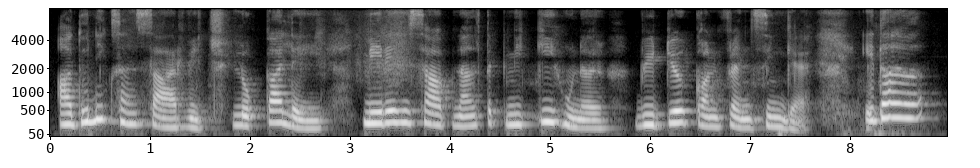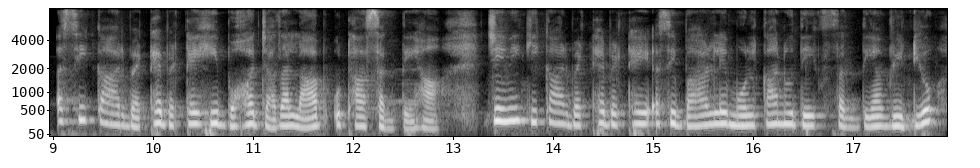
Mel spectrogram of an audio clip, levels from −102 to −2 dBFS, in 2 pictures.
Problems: constant background noise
